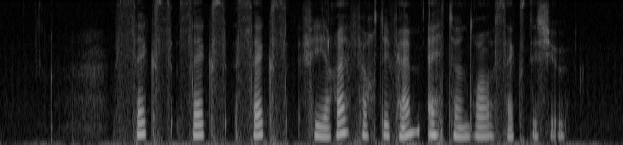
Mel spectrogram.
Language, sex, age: Norwegian, female, 46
